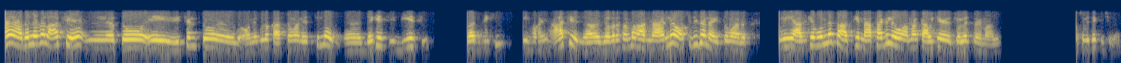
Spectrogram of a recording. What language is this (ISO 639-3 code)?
ben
